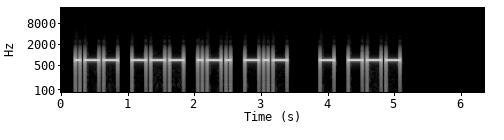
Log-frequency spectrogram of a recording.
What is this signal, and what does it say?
Morse code, heard as a keyed tone, about 17 wpm, 700 Hz. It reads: WORK TO
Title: Sets of 5 Words Encore2 17wpm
